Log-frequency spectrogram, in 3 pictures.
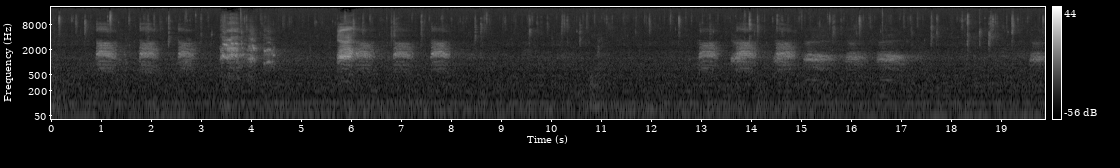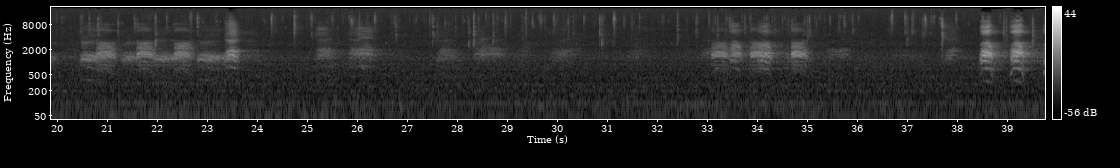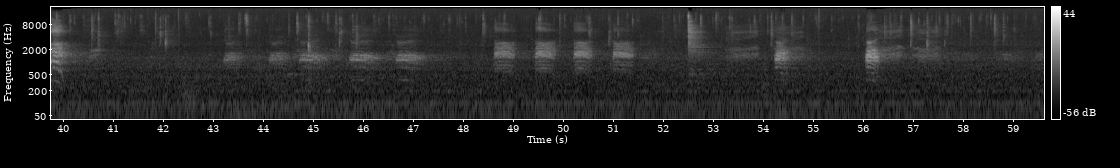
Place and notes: Sachsenstr., Karlsruhe, Deutschland - morning backyard ambience with crows
lots of crows gather in the morning on the roofs, weekend morning ambience in a backyard, raindrops
(Sony PCM D50)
